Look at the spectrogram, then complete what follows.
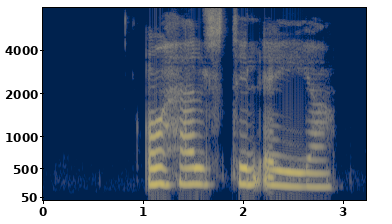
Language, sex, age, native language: Icelandic, female, 8, Icelandic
